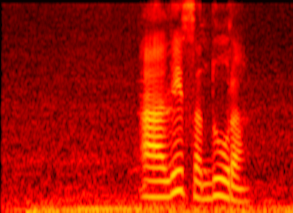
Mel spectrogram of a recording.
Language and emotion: Russian, neutral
